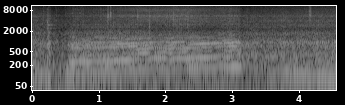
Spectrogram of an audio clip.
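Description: Rally car engine heard from inside the cabin under hard acceleration: after a short dip at the start, the revs climb steadily for about three seconds, then drop about three seconds in and run on at a lower pitch.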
